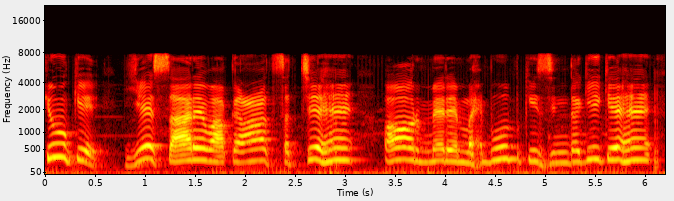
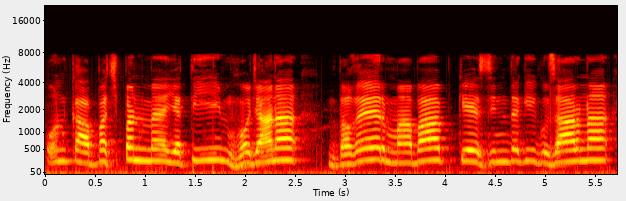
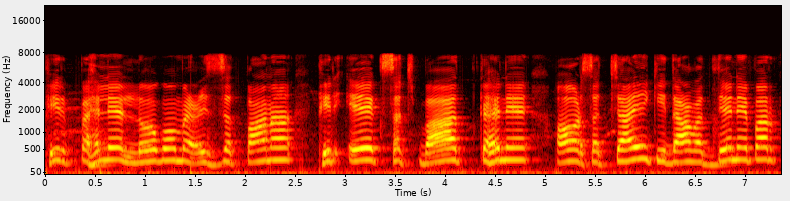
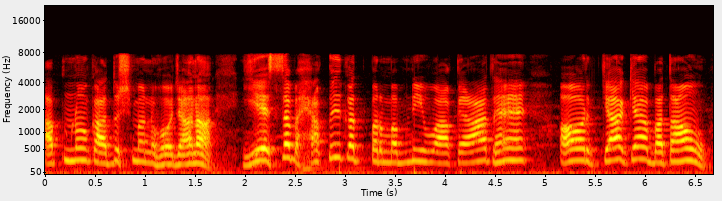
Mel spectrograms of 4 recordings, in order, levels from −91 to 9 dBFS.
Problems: constant background noise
